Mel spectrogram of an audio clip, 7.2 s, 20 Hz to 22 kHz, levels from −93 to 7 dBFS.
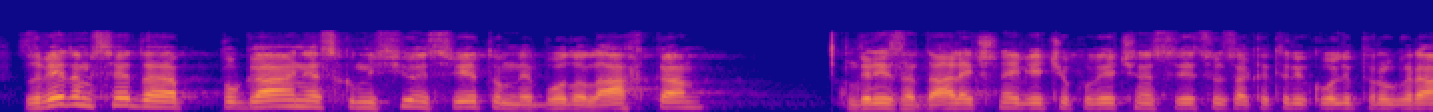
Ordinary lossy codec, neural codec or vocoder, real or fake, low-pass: none; codec, 16 kHz, 8 kbps, FunCodec, trained on LibriTTS, 25 frames a second; fake; none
